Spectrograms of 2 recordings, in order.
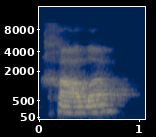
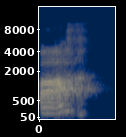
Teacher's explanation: So it's a chaf sofit. It makes that sound, that guttural sound that isn't in English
